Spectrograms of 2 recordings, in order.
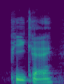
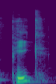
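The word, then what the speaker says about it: pique: I just figured out that word is actually pronounced PK I always thought it was Peak you know the word p-i-q-u-e yeah it's a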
